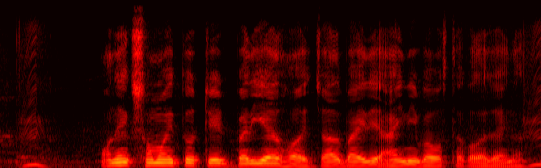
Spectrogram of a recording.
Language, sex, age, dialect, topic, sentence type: Bengali, male, 36-40, Northern/Varendri, banking, statement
